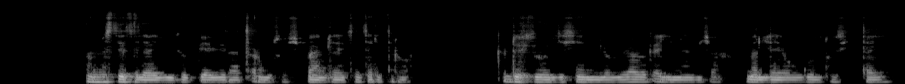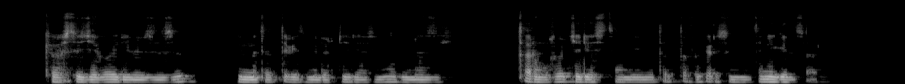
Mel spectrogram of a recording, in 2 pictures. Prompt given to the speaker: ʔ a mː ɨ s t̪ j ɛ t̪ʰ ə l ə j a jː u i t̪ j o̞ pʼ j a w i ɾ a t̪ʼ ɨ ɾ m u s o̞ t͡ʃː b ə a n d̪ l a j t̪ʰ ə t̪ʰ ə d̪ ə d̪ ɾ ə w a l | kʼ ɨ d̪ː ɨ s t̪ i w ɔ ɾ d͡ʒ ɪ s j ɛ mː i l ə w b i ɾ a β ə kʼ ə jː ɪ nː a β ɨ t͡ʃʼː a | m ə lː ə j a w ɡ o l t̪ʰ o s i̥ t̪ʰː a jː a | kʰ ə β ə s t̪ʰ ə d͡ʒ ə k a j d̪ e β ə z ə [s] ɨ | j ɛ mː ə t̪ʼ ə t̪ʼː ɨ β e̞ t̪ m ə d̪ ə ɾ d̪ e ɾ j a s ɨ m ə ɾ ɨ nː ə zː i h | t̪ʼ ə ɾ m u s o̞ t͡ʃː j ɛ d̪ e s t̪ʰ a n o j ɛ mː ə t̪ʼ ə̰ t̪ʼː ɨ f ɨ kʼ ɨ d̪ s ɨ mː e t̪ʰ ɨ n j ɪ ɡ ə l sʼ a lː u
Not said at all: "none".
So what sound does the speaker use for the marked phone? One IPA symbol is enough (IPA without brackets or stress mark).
z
